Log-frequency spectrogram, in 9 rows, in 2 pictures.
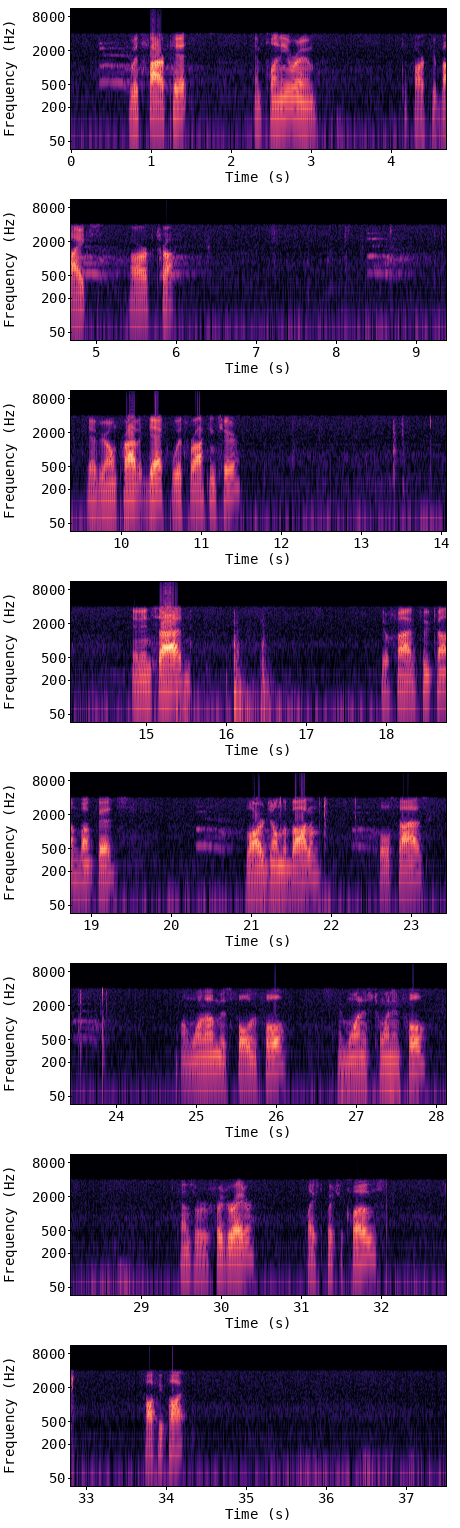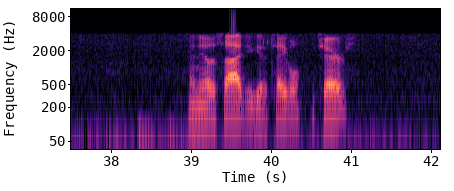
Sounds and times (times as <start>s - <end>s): Speech: 0.8s - 1.5s, 2.3s - 3.1s, 4.2s - 6.0s, 9.6s - 11.6s, 14.8s - 15.6s, 18.0s - 19.5s, 21.0s - 21.9s, 22.6s - 23.2s, 24.8s - 26.2s, 26.8s - 28.0s, 29.5s - 30.5s, 31.1s - 32.1s, 33.7s - 34.3s, 39.0s - 41.1s.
